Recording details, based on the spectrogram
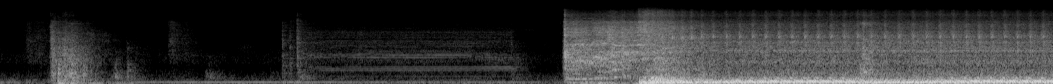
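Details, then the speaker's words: New big block V8 after head stud sealing and top-end rework, with rockers removed and reinstalled, one possibly misadjusted: starts, then loud idle with a quick, regular light tapping; lifter tapping, valves need readjusting. "Well, it's got a lifter tapping real bad now. I thought I had to pull some of the rockers off, and I thought one of them didn't really adjust right, so I'll get to run the valves again."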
